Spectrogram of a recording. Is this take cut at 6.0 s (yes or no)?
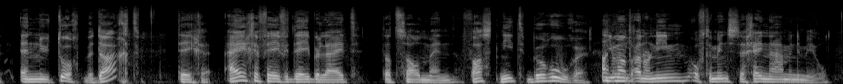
yes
